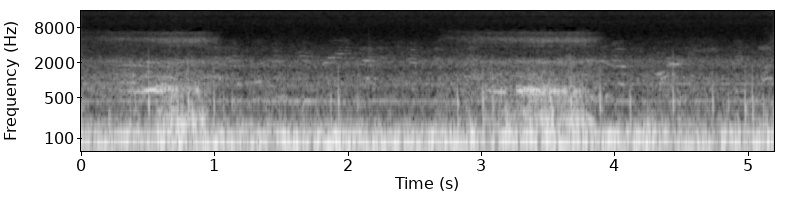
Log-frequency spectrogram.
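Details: Woman snoring in sleep: two deep, rumbling snores on the in-breath, about three seconds apart, over steady low background noise.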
